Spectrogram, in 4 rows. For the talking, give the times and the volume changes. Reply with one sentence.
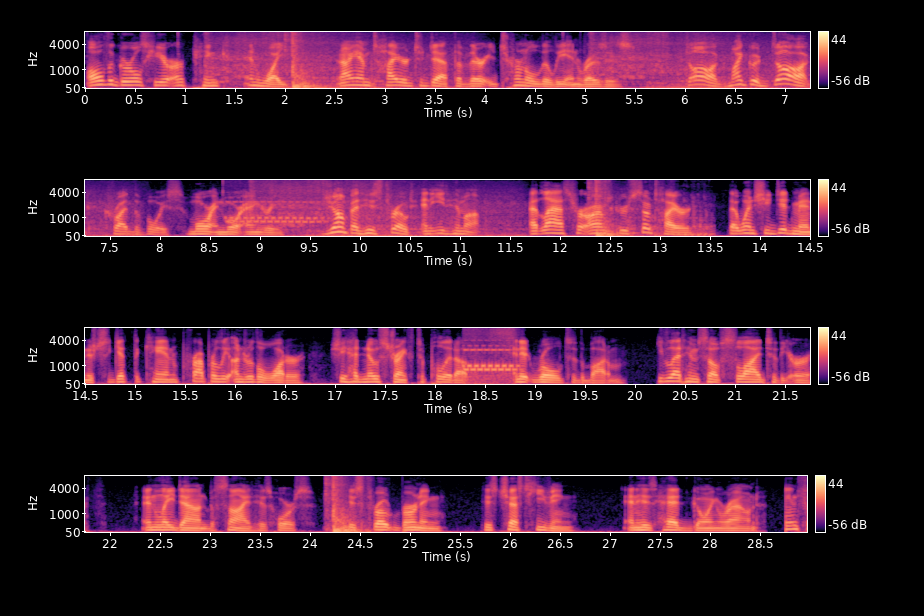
You can hear the talking from 0.0 to 28.9 s, at a steady volume.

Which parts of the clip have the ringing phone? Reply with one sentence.
The ringing phone can be heard from 8.6 to 9.8 s and from 18.2 to 18.9 s.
